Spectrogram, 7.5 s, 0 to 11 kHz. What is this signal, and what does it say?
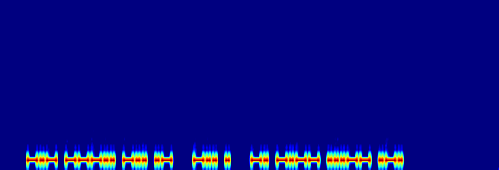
Morse code, heard as a keyed tone, about 25 wpm, 700 Hz. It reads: K8DA DE NY3R
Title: USA Callsign DE Callsign - 4 Characters - 25wpm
